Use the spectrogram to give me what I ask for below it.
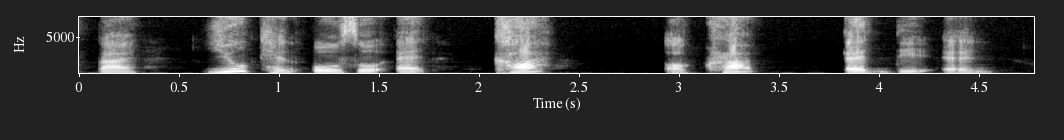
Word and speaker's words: คะ: Note that in this case, ka is pronounced with a high tone.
